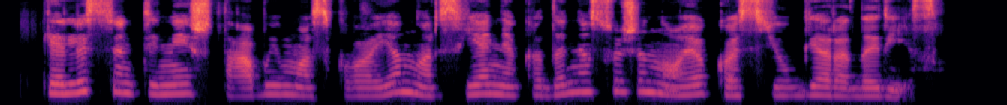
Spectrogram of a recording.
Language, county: Lithuanian, Vilnius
